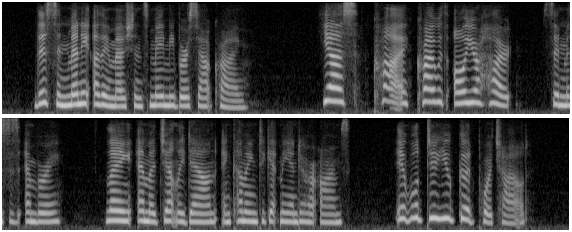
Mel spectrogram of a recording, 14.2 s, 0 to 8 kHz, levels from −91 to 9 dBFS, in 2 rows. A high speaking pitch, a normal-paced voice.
Yes: high, 245 Hz; average, 165 wpm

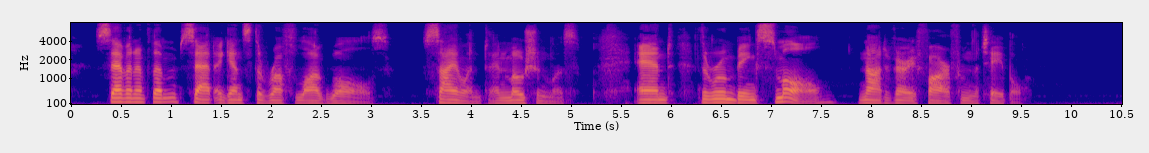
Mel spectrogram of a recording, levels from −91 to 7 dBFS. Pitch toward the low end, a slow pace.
Yes: low, 105 Hz; slow, 130 wpm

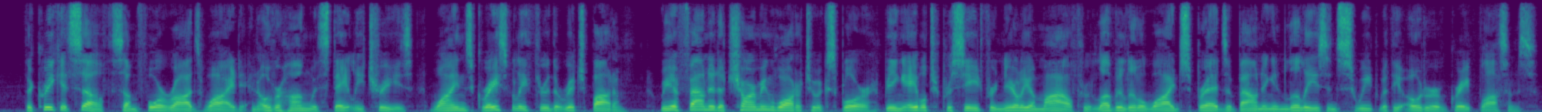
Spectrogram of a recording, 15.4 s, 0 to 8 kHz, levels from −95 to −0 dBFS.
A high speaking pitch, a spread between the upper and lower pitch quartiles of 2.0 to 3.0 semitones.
No: low, 120 Hz; narrow, 2.6 semitones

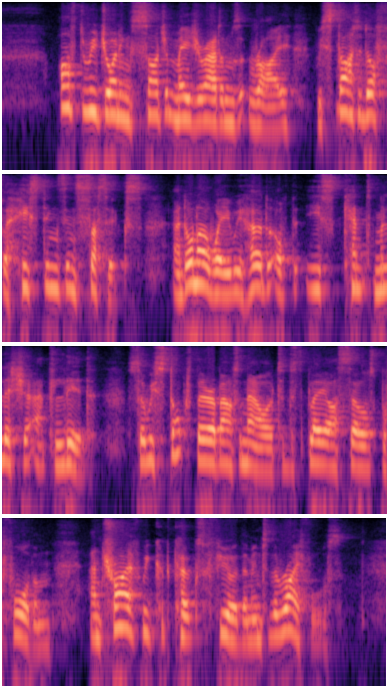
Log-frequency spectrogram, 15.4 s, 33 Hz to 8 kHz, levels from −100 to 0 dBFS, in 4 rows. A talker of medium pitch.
Yes: medium, 180 Hz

